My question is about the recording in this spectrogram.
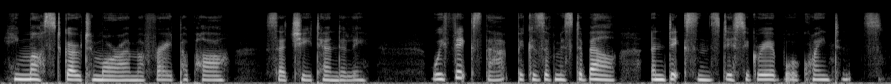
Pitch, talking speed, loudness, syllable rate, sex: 210 Hz, 150 wpm, -19 LUFS, 4.9 syllables/s, female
